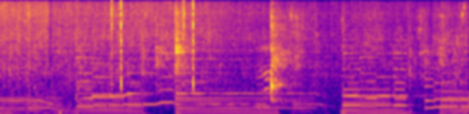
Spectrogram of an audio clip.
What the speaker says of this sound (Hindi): मतलब कि चिकन को फ्राई होने में मज़ीद इन मसालों के साथ।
